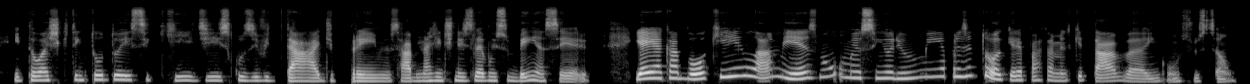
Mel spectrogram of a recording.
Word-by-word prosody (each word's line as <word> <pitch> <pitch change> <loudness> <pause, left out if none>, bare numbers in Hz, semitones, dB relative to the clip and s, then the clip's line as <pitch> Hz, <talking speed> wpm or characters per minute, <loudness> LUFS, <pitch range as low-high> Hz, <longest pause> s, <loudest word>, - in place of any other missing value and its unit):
Então 190 +2 0
acho 195 +1 +1
que - - -19
tem 210 -1 -3
todo 215 +1 0
esse 205 -1 0
quê 185 0 -4
de 180 +1 -4
exclusividade, 170 -4 0
premium, 150 -2 0
sabe. 150 +1 -1
Na 165 - -1
a - - +1
gente 175 +2 -3
eles 175 -1 -2
levam 180 -1 +1
isso 180 +1 -2
bem 175 +4 +1
a 165 - -3
sério. 135 -5 -2 0.5
E 245 - +8
aí 280 +3 +9
acabou 270 -3 +4
que 360 +7 +1
lá 375 -3 +2
mesmo 300 +2 +2
o - - -8
meu 305 -2 -1
senhorio 285 -1 0
me 350 +2 -6
apresentou 370 0 0
aquele 230 -5 +2
apartamento 195 -3 -7
que - - -5
estava 155 -4 0
em 135 +2 -7
construção. 150 +2 -9
195 Hz, 180 wpm, -21 LUFS, 165-280 Hz, 0.5 s, aí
